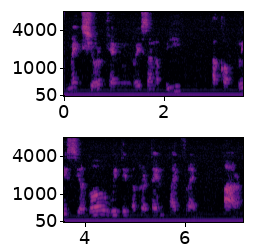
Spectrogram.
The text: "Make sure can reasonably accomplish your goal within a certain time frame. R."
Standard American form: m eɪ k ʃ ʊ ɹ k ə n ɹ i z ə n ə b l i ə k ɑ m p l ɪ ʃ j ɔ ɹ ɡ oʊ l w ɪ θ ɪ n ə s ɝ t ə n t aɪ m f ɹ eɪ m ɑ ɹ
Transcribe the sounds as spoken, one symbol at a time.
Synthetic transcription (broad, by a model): m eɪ k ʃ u ɹ k ə n ɹ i s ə n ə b i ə k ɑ m p l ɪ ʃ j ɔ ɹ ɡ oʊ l w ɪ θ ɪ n ə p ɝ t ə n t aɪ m f ɹ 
